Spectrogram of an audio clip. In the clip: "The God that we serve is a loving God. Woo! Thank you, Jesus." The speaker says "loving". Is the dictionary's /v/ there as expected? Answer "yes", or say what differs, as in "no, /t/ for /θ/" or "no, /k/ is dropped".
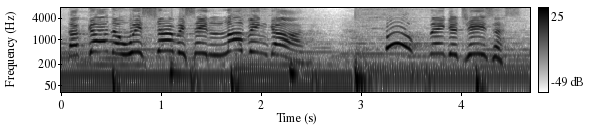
yes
